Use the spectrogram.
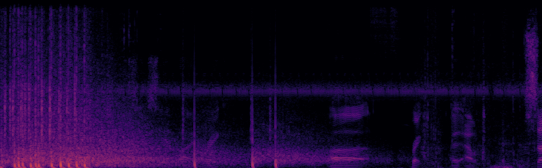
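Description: Rapid bursts of automatic gunfire crack close by in a field training exercise near a town, followed by scattered single shots and distant pops while crickets chirp and people talk quietly in the background.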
